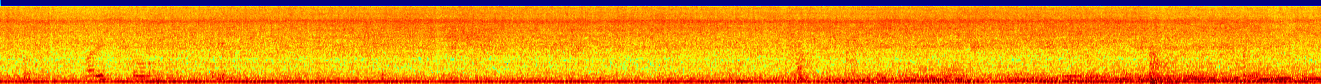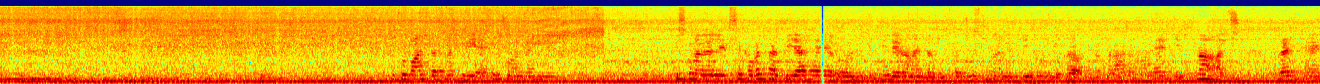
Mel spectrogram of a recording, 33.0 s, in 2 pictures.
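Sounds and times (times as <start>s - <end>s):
chicken sizzling in oil: 0.0s - 33.0s
low hum: 9.5s - 18.8s.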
